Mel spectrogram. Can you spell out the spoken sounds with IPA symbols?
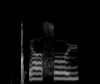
ǃʼei̯sˤy

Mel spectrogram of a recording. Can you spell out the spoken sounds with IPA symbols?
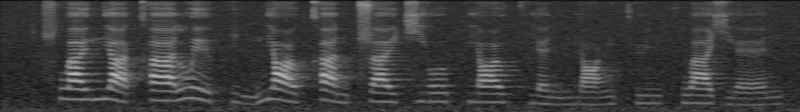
t͡sʰwa˦ɪ̯n̪jä˥˨kʰä˦ lwe˥˨ɪ̯pʰḭ˨˩ŋn̪jɑ˥˨ʊ̯kʰa˥˨n ʈ͡ʂa˦ɪ̯t͡ɕjo˦ʊ̯pʰjɑ˦ʊ̯t̪ʰjɛ˨n mjɑ˨˦ŋ t̪ʰy˦n kʰwä˦ ɕjɛ˨˦n

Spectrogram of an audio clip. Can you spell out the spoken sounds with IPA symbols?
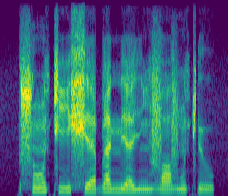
sõ ci xʲæbæ mʲæjĩ vɒvũcɾʲu

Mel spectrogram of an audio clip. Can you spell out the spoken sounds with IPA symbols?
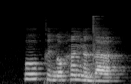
oː˦kə˨ nɔ˧hã˦˨ŋã˨daː˨

